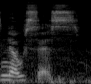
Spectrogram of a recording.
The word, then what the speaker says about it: gnosis: And the word is nosis.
